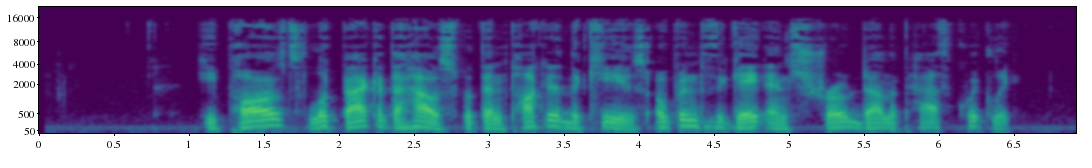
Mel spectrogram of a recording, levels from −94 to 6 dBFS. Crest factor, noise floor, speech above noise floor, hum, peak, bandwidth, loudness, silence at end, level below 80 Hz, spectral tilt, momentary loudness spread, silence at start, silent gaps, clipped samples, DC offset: 20 dB; -65 dBFS; 42 dB; none; -4 dBFS; 16 kHz; -24 LUFS; 0.5 s; -58 dBFS; -5 dB/octave; 12 LU; 1.05 s; none; under 0.1%; under 0.1%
